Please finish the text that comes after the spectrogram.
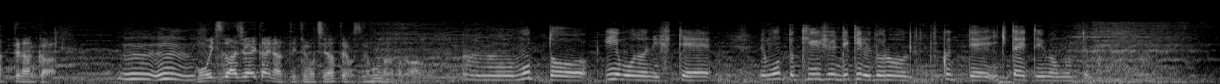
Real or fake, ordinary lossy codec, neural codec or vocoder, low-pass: fake; none; codec, 16 kHz, 4 kbps, FreqCodec, larger model; none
